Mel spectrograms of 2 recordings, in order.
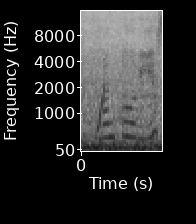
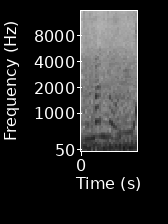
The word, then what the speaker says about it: menulis: Mentulis bukan dibaca mentulis tetapi menulis karena huruf N tetap menjadi N karena dipengaruhi huruf P.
